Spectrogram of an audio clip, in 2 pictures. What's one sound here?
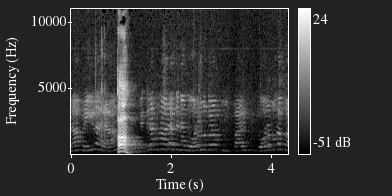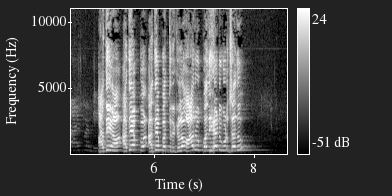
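An elderly man preaches through a microphone, loudly and with fervour.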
